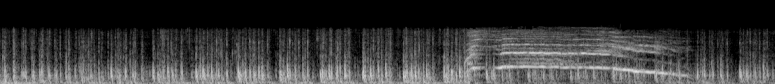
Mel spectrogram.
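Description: Rapid, steady hoofbeats of a galloping horse pound throughout, loud, with a long, wavering neigh rising over them near the end.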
